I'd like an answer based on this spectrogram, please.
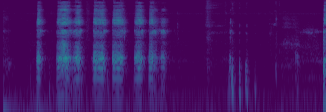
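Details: Rex the Boxer trying to get another dog to play with him indoors; a run of about six grumbling, moaning vocal bursts in quick succession, then softer snorts and a few short sounds.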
